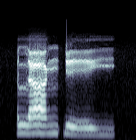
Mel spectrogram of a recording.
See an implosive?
yes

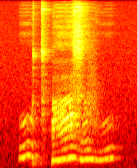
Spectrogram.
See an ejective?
yes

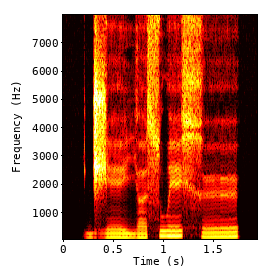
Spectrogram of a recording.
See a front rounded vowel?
yes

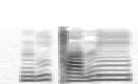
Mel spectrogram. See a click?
yes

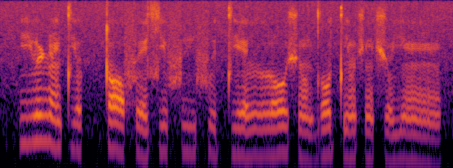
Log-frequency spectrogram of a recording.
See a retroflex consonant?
yes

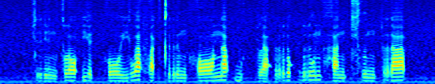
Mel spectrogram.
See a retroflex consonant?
no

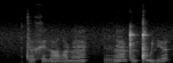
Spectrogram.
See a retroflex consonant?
yes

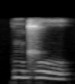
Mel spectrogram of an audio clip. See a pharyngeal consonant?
no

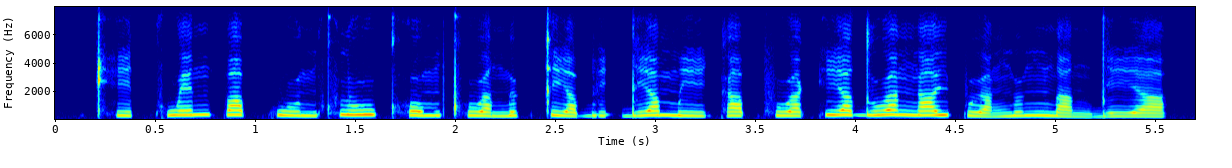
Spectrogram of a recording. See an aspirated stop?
yes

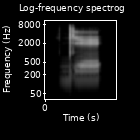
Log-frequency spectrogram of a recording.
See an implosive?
no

